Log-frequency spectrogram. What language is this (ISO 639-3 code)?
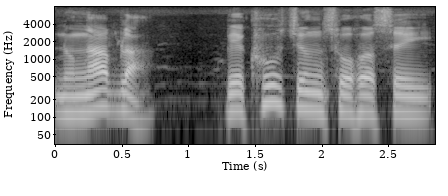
brx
